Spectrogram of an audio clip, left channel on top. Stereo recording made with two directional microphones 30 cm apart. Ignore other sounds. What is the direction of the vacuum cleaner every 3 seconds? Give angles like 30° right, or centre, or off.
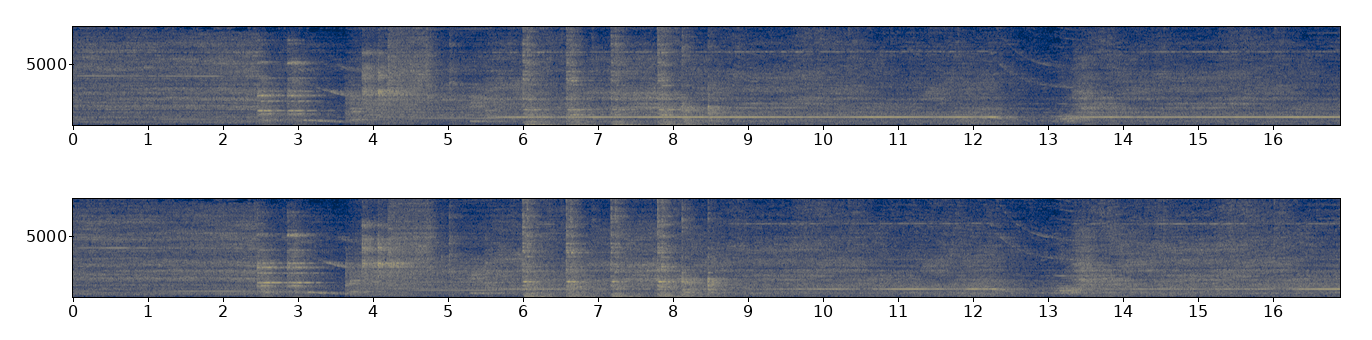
30° left, 30° left, 30° left, 20° left, 30° right, 60° right.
